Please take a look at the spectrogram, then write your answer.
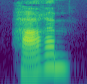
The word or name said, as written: HAREMMER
